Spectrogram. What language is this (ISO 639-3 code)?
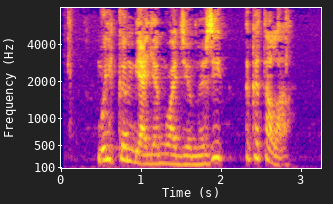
cat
